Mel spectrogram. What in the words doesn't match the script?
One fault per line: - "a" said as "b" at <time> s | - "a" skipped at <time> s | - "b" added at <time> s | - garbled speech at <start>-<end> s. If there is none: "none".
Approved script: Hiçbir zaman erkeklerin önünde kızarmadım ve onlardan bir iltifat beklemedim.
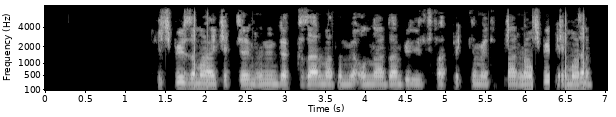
- garbled speech at 5.7-6.8 s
